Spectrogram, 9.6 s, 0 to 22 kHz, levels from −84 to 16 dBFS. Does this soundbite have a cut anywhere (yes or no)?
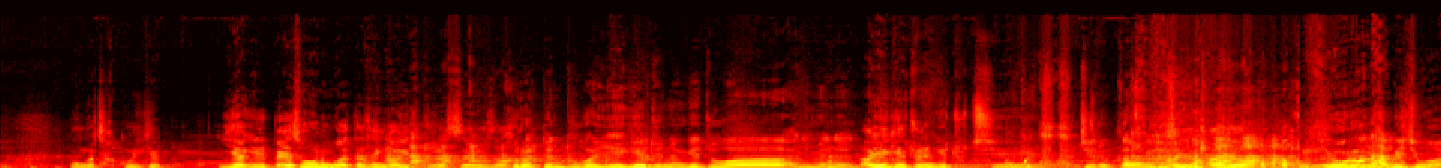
yes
